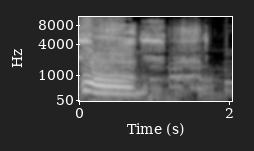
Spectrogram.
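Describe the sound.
A voice imitates a donkey's bray, a loud rising-falling "hee-haw" followed by a few shorter strained honks, clear with no other sounds.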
